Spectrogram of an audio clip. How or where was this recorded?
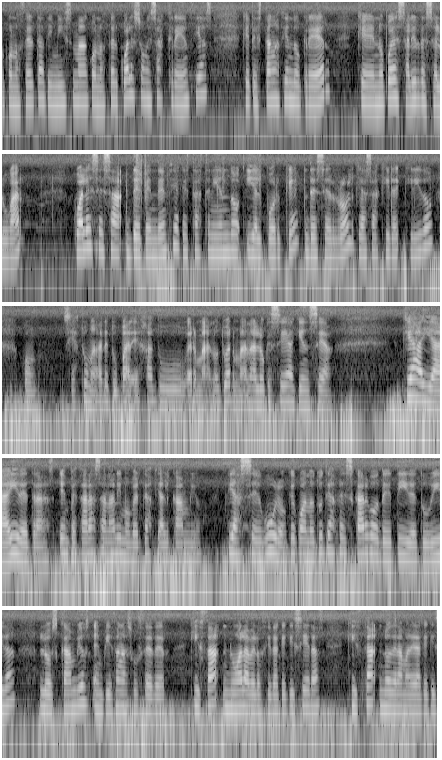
outdoors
